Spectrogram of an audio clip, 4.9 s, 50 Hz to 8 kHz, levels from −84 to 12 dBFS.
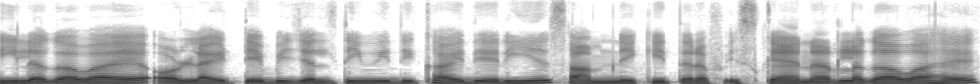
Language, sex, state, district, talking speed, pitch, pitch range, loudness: Hindi, female, Chhattisgarh, Kabirdham, 245 wpm, 180 Hz, 150-180 Hz, -13 LUFS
